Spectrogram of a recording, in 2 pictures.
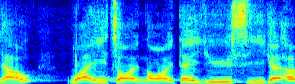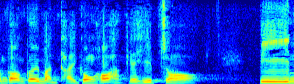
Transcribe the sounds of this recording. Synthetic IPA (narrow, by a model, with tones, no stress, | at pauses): jɐ˨˧wwɐ˨jt͡sɔː˨jnɔː˨˩jt̪e˨jːyː˨˩siː˨kɛː˧ɦœː˥ŋkɔː˨˥ŋkɵ˥ɥmɐ˨˩nt̪ʰɐ˨˩jkʊ˥ŋɦɔː˨˥hɐ˨˩ŋkɛː˧hiː˧p̚t͡sɔː˨ | piː˨n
